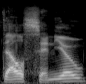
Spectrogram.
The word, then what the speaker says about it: dal segno: sisters next to you okay so it is pronounced dal segno because it's referring it's actually an adjective used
